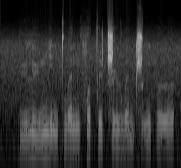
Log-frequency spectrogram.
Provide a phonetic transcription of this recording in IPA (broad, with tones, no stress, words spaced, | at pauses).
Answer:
py˧˥ly˧˥ mḭ˨˩n t̪wə˧˥n fɤ˥˩t̪i˥ ʈ͡ʂɻ̩˧˥ɻwə̰˨˩nʈ͡ʂʊ˦ŋ | ɤ̰˨˩˦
